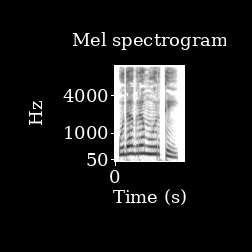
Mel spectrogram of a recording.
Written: ಉದಗ್ರಮೂರ್ತಿ

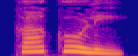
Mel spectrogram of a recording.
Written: ಕೂಗಳಿ

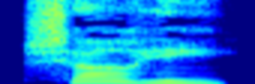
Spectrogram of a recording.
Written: ಸಾಹು

